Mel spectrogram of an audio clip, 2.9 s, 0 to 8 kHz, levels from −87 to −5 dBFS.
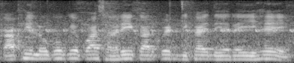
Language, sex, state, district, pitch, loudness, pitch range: Hindi, male, Gujarat, Gandhinagar, 140 Hz, -18 LUFS, 125-150 Hz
